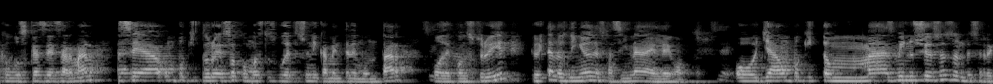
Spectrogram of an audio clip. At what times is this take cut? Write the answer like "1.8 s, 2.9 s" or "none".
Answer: 1.2 s, 2.0 s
